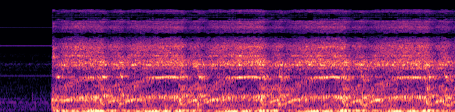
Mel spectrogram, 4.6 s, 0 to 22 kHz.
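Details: 1984 Mazda RX-7 rotary cranking at a steady rhythmic churn, about two pulses a second, but never firing. Spark good on leading and trailing plugs, timing correct, Marvel Mystery Oil added to the intake, fuel reaching the carb; owner suspects low compression from a stuck seal or slow cranking speed.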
